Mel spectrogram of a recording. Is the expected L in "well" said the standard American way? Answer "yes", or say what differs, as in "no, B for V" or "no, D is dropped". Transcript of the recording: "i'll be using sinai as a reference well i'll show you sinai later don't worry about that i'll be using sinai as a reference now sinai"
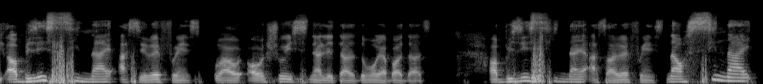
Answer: no, W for L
